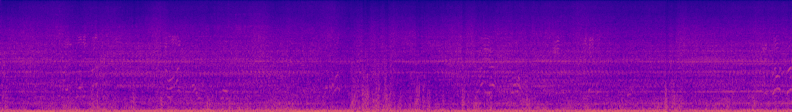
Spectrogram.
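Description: Water churns and splashes in the boat's wake.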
